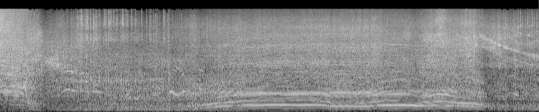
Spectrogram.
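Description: Tyres screech and spin on the track.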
